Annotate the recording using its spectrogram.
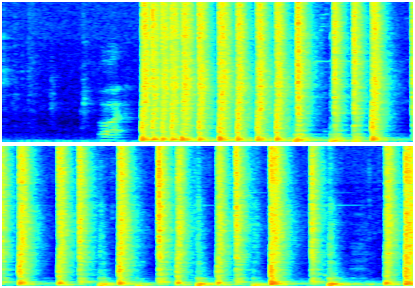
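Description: Natal drum kit played fast, starting suddenly about a second and a half in: a rapid run of snare and tom strokes, several a second, with occasional bass-drum kicks.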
